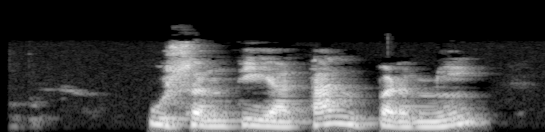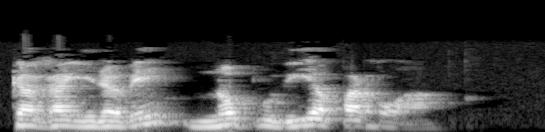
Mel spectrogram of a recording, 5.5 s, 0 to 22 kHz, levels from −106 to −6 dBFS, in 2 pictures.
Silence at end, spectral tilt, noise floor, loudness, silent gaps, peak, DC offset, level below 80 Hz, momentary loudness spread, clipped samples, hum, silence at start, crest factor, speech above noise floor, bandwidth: 0.55 s; -5 dB/octave; -63 dBFS; -16 LUFS; none; 0 dBFS; under 0.1%; -60 dBFS; 14 LU; under 0.1%; none; 0.75 s; 18 dB; 47 dB; 7.2 kHz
